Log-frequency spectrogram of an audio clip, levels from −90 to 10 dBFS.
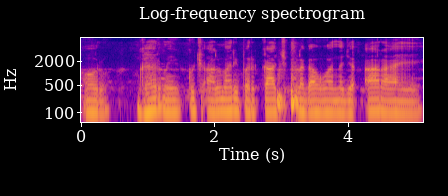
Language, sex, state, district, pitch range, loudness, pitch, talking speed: Hindi, male, Maharashtra, Gondia, 100-110 Hz, -18 LUFS, 105 Hz, 150 wpm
